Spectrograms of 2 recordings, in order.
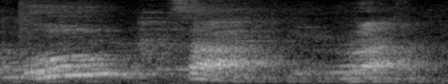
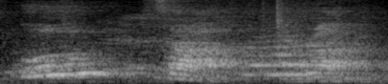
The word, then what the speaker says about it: utara: Take it by syllable. Number 2 syllable. Beautiful. So let's pronounce how many syllables do we have here? 1, 2, 3. Let's pronounce it together. U-ta-ra. Again. U-ta-ra.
